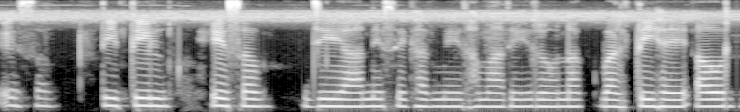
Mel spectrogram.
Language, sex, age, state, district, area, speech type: Hindi, female, 30-45, Uttar Pradesh, Pratapgarh, rural, spontaneous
